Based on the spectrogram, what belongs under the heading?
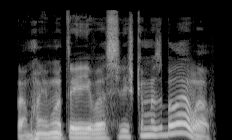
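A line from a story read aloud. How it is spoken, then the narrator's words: Quiet undertone. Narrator (Russian): вполголоса произнес наблюдающий за нами Костян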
